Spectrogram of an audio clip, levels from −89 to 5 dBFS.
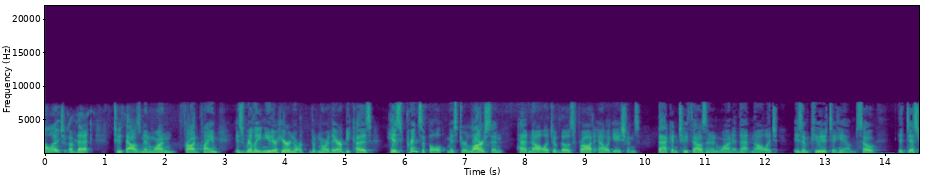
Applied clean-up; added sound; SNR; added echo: neural mask model Resemble Enhance denoiser.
